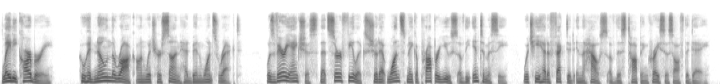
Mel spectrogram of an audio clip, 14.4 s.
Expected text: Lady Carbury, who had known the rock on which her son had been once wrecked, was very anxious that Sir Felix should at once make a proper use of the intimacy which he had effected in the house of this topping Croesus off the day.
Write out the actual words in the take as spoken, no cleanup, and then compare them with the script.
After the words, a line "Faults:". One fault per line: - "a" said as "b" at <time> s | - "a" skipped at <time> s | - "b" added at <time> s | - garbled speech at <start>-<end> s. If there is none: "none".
Lady Carbury, who had known the rock on which her son had been once wrecked, was very anxious that Sir Felix should at once make a proper use of the intimacy which he had effected in the house of this topping Croesus off the day.
Faults:
none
